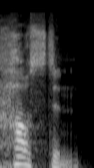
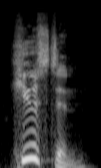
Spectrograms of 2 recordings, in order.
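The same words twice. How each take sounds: First: The first syllable sounds like 'house'. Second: The first syllable sounds like 'hue'.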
